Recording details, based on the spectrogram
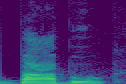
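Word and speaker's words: babu: अंतिम में दिखेगा तो बड़ा ऊ के रूप में करेंगे। तो क्या हो जाएगा? बी ए बी यू बाबू।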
